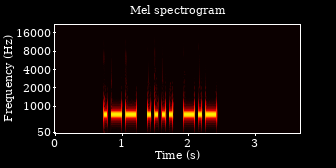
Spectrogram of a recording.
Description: Morse code, heard as a keyed tone, about 21 wpm, 700 Hz. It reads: WHK
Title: USA Call Sign Postfixes - 3 Letters 22wpm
